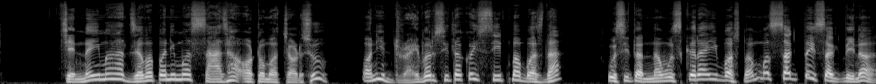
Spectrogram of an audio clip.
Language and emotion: Nepali, happy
